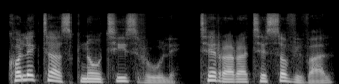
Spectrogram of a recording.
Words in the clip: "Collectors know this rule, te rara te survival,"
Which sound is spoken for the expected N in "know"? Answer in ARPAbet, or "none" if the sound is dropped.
N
